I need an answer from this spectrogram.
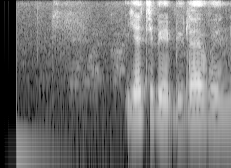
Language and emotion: Russian, neutral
